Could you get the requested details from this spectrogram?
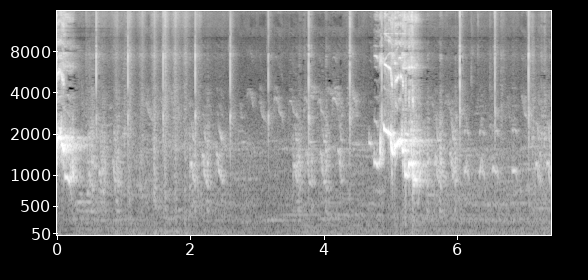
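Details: Lively Sumbawa Black-naped oriole opens and later repeats loud harsh, looping squawky phrases, with soft chattering notes between and sharp high ticks in the background.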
